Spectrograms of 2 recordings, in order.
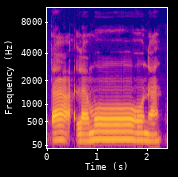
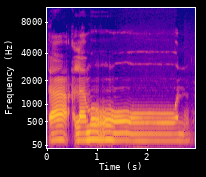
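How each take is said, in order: First: তা'লামুনা said in full, with the final na, drawn out slowly; connected form. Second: তা'লামুন with the final vowel dropped, ending on a long held n; pausal form. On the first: Teacher spells out the word before showing the pausal stop, with the full ending. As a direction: say তা'লামুনা with the closing vowel kept, as when reading on. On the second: Teacher shows students how to stop on the word, long held n. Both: Shown as a demonstration. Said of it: "অক্ফ করলে".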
